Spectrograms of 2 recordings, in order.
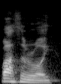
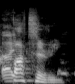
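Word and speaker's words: Báthory: You mean Elizabeth Bathory? Oh my God, will you fuck off? It's amazing how pronunciation actually has an effect. Yeah. It's just a small. It's Bathory or Bathory, not battery.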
